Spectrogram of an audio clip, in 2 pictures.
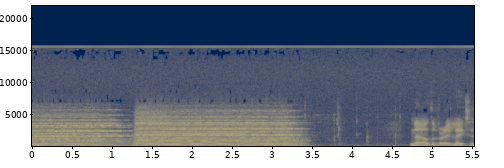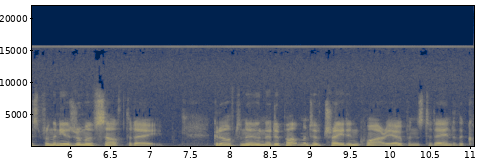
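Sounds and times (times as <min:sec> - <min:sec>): film music closing chord: 0:00.0 - 0:03.6.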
